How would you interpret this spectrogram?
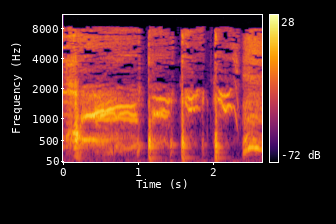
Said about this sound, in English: A fit of coughing interrupted Kazul in mid-sentence.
